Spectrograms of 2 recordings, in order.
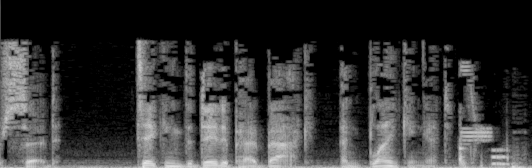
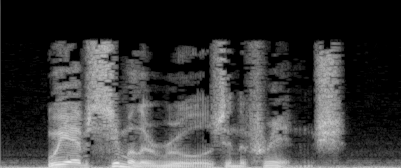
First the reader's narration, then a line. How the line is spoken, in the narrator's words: Flynn said dryly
